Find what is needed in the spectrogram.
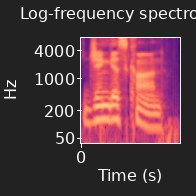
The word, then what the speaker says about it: Genghis Khan: Apparently it's always been Genghis Khan. We've just always been saying it wrong. Genghis Khan.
